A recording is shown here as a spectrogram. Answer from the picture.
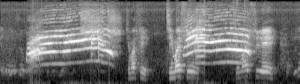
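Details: Angry cat indoors: two long, loud, drawn-out complaining meows, each rising then sagging, with short throaty grumbles after each, separated by a brief pause.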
